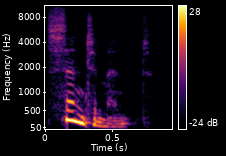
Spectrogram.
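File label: "sentiment", British English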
